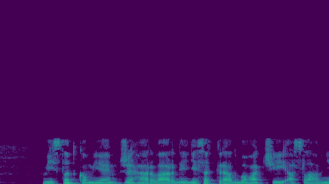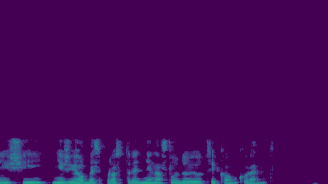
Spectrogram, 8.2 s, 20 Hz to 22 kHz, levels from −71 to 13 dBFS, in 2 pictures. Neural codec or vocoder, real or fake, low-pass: none; real; 5.4 kHz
